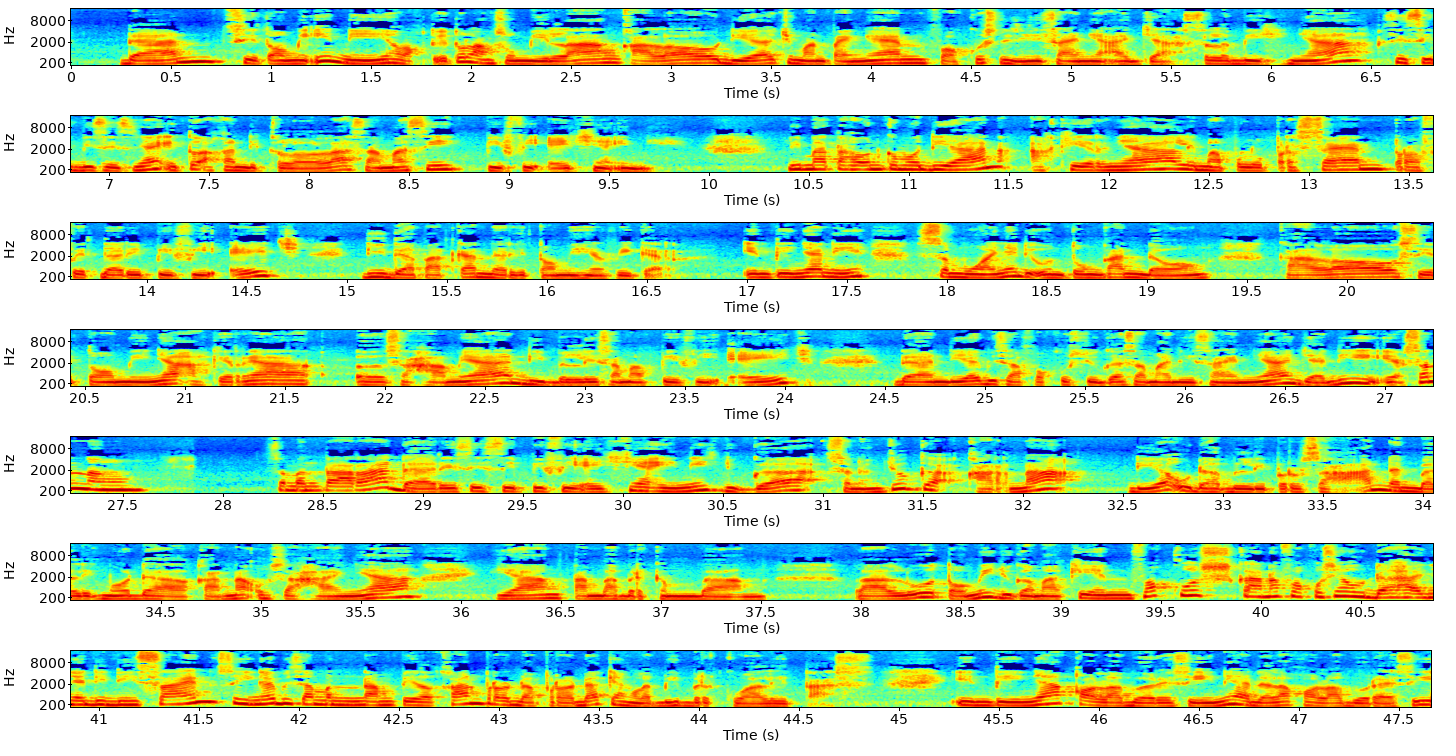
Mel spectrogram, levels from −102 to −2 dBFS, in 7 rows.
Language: Indonesian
